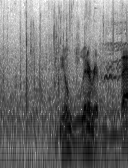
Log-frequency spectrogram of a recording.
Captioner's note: spits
